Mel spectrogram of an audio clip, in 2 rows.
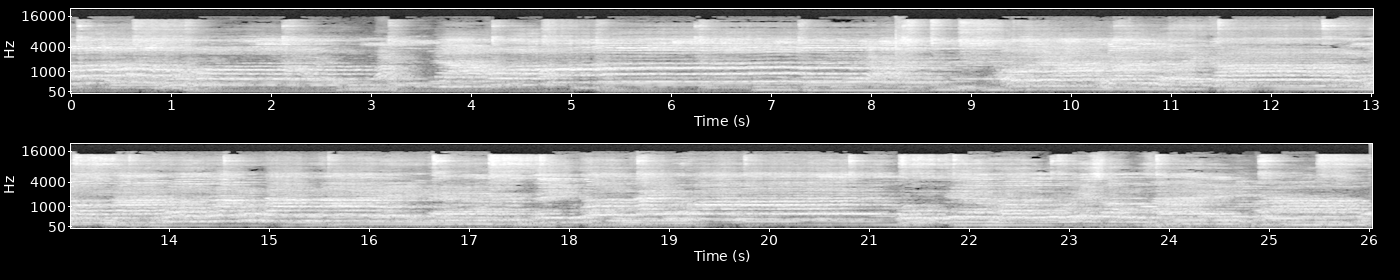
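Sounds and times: mixed choir singing: 0.0s - 26.0s.

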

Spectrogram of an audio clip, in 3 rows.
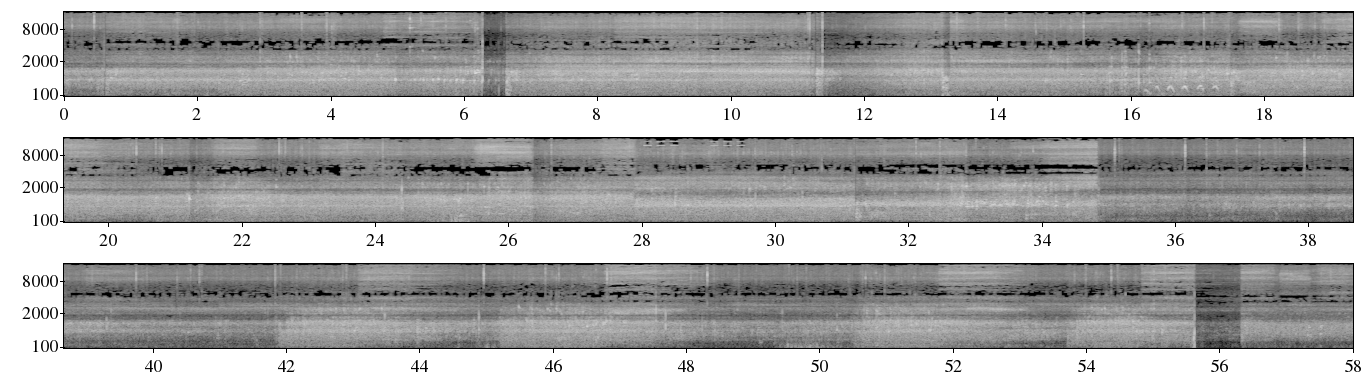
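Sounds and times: exhaled bubbles underwater: 13.2s - 37.9s, 40.0s - 55.7s
scuba regulator breathing: 19.0s - 20.4s, 25.4s - 26.4s, 43.0s - 44.8s, 46.8s - 49.4s, 51.7s - 54.0s, 54.7s - 58.0s.

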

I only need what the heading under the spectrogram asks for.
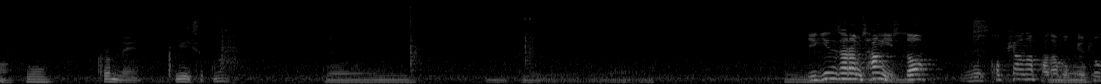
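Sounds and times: pens scratching on paper: 0.0s - 11.0s.

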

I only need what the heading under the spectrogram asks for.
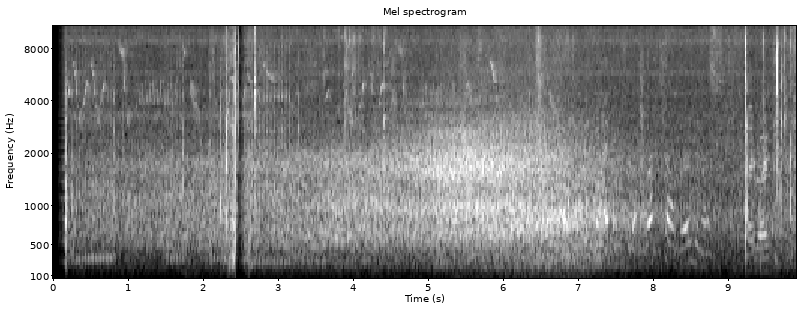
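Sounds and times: faint bird chirps: 0.1s - 4.8s
vehicle passing by: 1.1s - 8.7s.

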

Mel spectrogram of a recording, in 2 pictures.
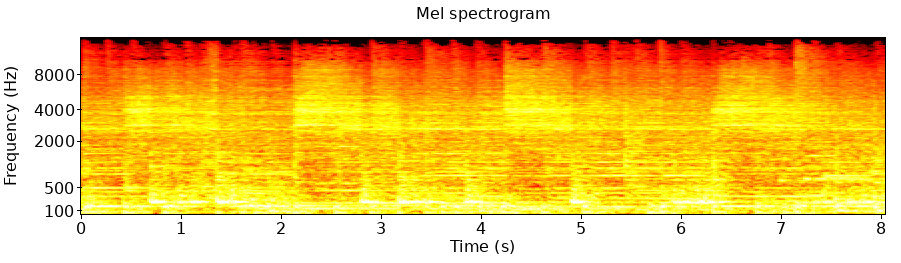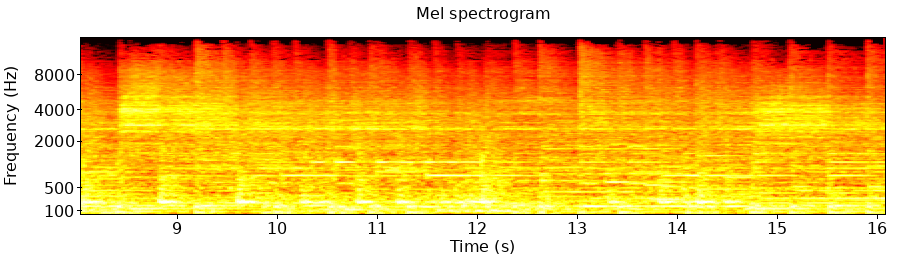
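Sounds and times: drum kit with cymbals: 0.0s - 16.0s.

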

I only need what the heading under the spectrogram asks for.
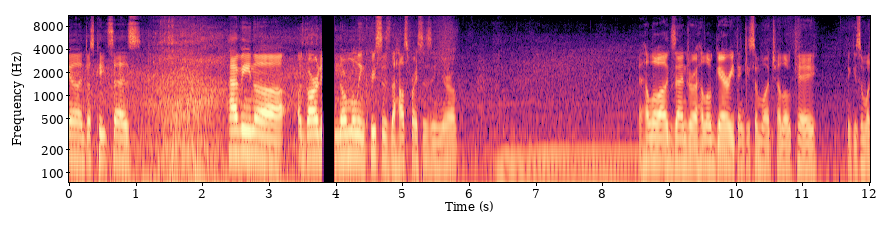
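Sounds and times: faint street noise: 0.0s - 12.0s
vehicle engine humming: 0.4s - 12.0s.

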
